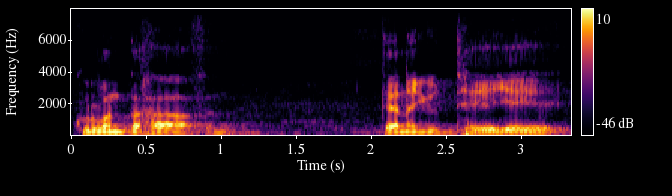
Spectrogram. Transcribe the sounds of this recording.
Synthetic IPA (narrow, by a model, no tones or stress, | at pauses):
kuɾʋɐnt̪ɐɦɐaːsɐn | t̪ɐnɐjud̪ʱːeːeː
